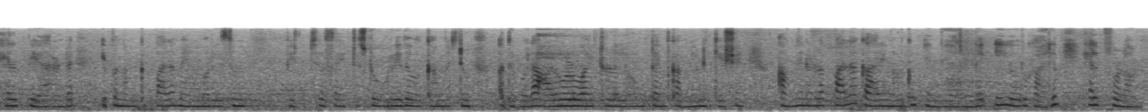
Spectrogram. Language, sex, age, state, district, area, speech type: Malayalam, female, 18-30, Kerala, Kozhikode, rural, spontaneous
